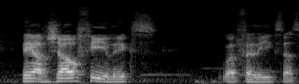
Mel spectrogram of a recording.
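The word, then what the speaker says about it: Félix: Well, Felix, that's how it's pronounced.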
